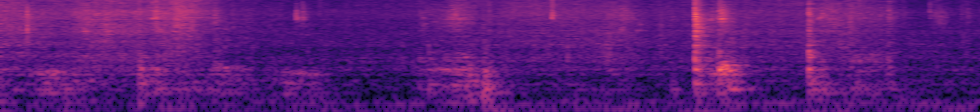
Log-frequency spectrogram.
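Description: Vallarai keerai greens sautéed in a pan until wilted, salt added, sizzling softly with close spatula stirs and a few sharper scrapes near the end.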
